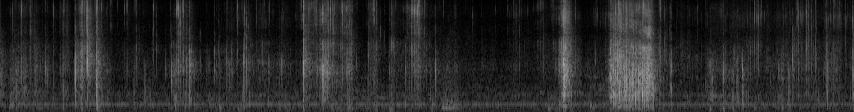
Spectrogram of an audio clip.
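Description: Brown paper mailer being cut open with a small folding knife and pulled apart: scattered crinkles and crackles of paper, with a louder tearing rip about six seconds in.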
